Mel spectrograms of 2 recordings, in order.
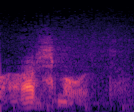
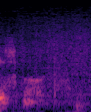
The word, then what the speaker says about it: Esmered: Ja, det är uttalat bara Asmaret. – Jaså? – Det uttalas inte Esmaret. Asmaret ska du säga. Det heter Asmaret.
